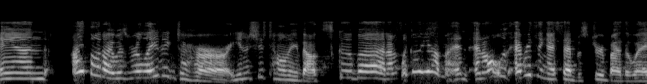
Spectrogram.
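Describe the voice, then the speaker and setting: The speaker talks very fast with an American accent. The pitch swings very widely. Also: woman. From New York. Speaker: workshop facilitator. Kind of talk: workshop presentation.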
